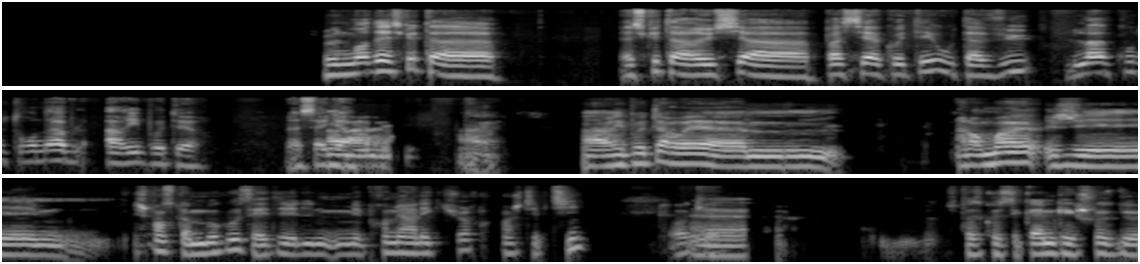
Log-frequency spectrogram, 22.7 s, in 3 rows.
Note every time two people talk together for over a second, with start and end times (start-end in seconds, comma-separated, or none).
none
